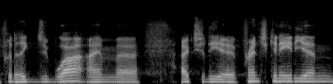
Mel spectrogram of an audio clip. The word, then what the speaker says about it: Frederic Dubois: I'm with Frederic Dubois. Am I pronouncing it right?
